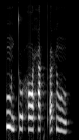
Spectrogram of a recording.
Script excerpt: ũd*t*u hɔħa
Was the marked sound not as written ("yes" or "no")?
no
